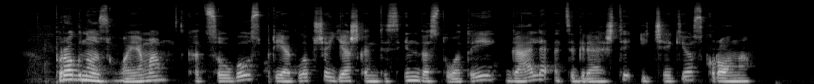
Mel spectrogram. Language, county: Lithuanian, Kaunas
